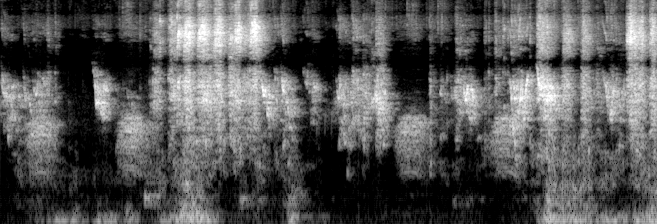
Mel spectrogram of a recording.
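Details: Budgies chirping: a busy, continuous chatter of high, buzzy warbles and quick tweets, with short pauses and soft low rustles between bursts.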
